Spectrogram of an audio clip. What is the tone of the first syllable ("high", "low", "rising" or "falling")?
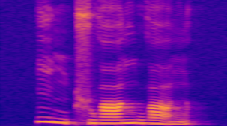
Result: falling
